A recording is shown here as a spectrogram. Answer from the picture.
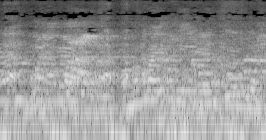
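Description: Several people chattering at once over background music.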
